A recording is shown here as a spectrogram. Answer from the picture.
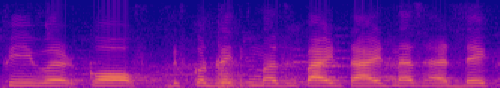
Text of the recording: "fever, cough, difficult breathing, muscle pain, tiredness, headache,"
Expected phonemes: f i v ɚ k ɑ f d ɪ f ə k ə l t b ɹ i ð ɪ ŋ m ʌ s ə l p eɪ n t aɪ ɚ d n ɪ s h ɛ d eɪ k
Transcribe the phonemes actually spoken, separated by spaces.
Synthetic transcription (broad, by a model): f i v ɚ k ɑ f d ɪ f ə k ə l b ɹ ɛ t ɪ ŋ m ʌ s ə n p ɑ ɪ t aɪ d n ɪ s h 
